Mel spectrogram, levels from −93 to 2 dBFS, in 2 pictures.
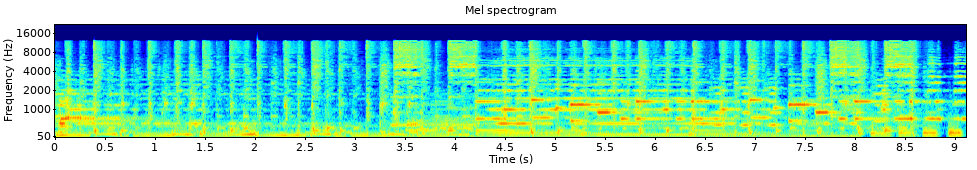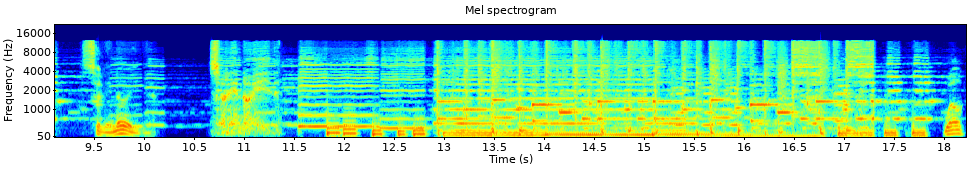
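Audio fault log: Throughout: noise suppressor applied to music or sounds. A speech-oriented noise suppressor stays active across the clip, and its gain swings by roughly 10 dB. It treats sustained tones, ambience and reverberant decay as noise and pulls them down, while onsets pass mostly intact. The result is a pumping, fluttering level with thinned tails. The Opus call path underneath adds its own coding noise and a top end that stops around 12 kHz.
0.27–3.39 s, 3.63–3.95 s, 5.98–6.36 s, 6.71–6.91 s, 9.19–9.40 s, 10.21–10.65 s: sound cut by the noise suppressor. In these stretches the suppressor misjudges the sound as noise and attenuates it harder than elsewhere, by about 10, 8, 7, 7, 9 and 10 dB respectively. The longest stretch runs about three seconds at the start. Held or decaying material sinks or has its decay clipped short, while transients still punch through, so level drops unevenly rather than as a clean fade.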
